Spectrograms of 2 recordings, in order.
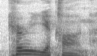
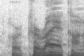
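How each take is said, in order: First: Kuriakon said slowly as kur-ee-a-kon; trying a pronunciation. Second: Kuriakon said as kur-eye-a-kon; alternate pronunciation. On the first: Preacher testing how to say kuriakon, slowly as kur-ee-a-kon. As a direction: sound out kuriakon carefully, with an ee in the middle. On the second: Preacher offering the other way to say kuriakon, kur-eye-a-kon. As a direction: try kuriakon again with an eye sound in the middle. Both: Shown as a demonstration. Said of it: "I'm not sure which way it is".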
